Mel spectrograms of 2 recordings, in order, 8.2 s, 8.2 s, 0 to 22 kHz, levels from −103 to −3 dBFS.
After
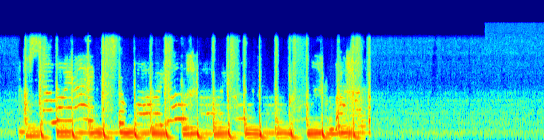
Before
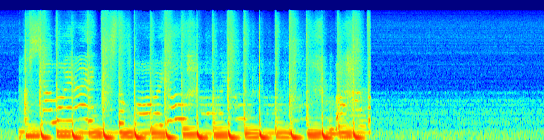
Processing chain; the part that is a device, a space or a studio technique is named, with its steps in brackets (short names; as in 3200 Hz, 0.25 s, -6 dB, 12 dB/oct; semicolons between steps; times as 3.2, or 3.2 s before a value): noise-suppressed video call (HPF 120 Hz 12 dB/oct; spectral gate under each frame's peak -30 dB strong; gain +5 dB; Opus 12 kbps 48000 Hz)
